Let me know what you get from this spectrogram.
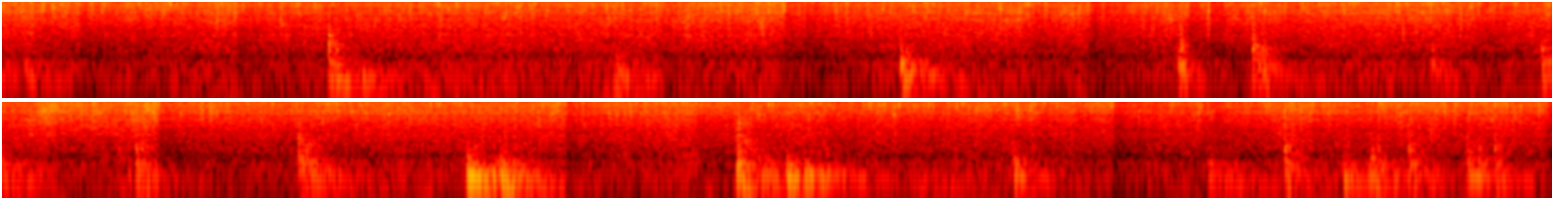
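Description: Diced potatoes, onion and tomato sizzling in hot oil in a frying pan, turned with a wooden spatula that scrapes the pan in irregular strokes about once a second.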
